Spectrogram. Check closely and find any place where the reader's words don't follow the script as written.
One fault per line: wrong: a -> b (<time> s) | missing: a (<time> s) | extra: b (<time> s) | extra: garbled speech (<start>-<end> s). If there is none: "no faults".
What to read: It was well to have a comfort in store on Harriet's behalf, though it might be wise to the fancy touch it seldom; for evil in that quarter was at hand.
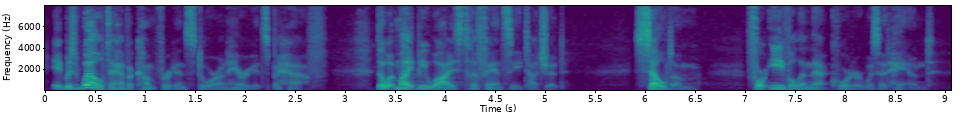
no faults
